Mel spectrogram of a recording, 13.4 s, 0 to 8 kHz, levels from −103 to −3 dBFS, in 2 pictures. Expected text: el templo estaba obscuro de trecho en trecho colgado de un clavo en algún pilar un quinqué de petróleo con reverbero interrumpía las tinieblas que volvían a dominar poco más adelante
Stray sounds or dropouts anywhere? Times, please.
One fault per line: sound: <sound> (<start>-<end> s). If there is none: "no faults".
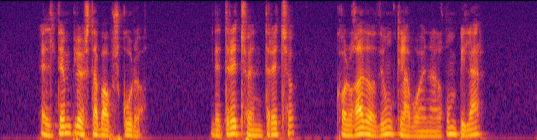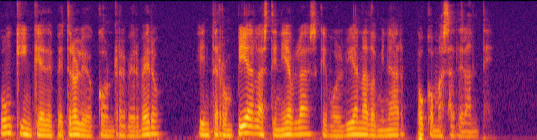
no faults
